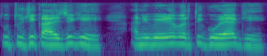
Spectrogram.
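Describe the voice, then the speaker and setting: A kindly older uncle, gentle and coaxing with his wife, as a woman narrator reads him. Mellow, soft tone. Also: mid-range voice, steady tone, moderate pace, lightly acted.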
